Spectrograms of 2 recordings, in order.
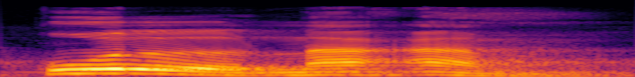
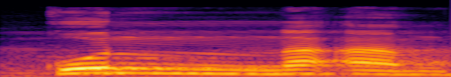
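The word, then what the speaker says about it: قُلْ نَعَمْ: Qul naam. Nah, ya. Qul naam tidak dibaca Q naam.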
